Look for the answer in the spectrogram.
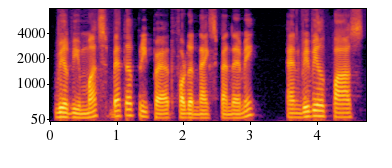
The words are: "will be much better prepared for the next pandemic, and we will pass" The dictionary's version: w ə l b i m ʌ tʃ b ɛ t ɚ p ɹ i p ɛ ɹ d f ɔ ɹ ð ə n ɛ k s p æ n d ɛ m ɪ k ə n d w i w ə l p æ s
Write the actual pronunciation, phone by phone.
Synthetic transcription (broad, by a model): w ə l b i m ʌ tʃ b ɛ t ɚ p ɹ i p ɛ ɹ d f ɔ ɹ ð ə n ɛ k s p æ n d ɛ m ɪ k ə n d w i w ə l p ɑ s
